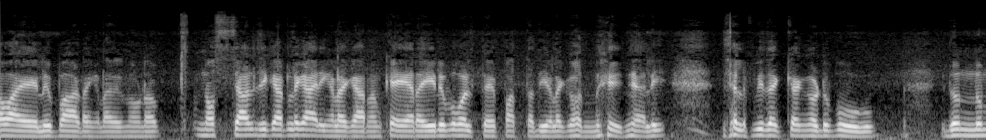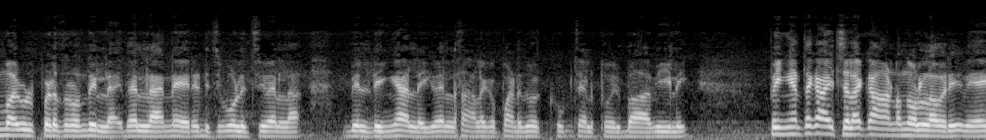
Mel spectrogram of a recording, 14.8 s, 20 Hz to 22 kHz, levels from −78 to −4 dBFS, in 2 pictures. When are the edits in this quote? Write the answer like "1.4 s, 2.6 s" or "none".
none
